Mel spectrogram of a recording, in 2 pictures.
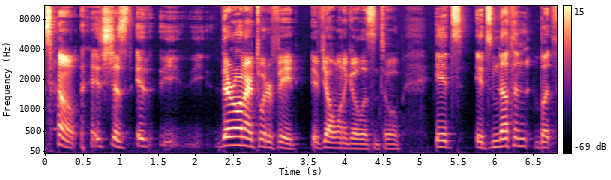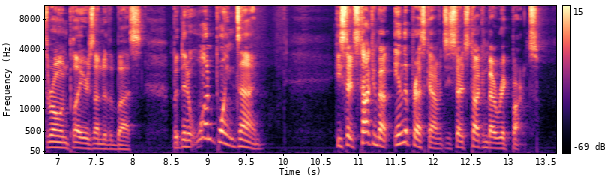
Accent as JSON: {"language": "English", "region": "Virginia", "country": "United States", "tie": "born or raised there", "said": "I was born in Virginia"}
